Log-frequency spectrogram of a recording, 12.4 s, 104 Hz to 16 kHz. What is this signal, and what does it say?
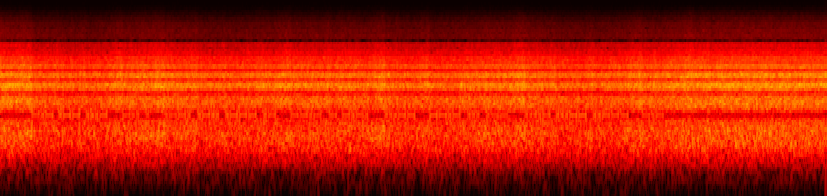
Morse code, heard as a keyed tone, hand-sent with a paddle, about 36 wpm, 840 Hz, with radio static. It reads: KWV DE PLJA QTC 3 QSW 432 K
